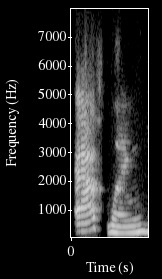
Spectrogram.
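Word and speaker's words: Aisling: Irish language and so the original spelling is actually a i s l i n g which is pronounced asling but nobody could pronounce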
